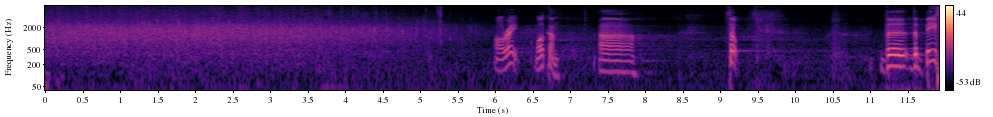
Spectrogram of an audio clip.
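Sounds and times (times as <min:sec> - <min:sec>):
audience applause: 0:00.0 - 0:06.0
speech: 0:06.0 - 0:08.0, 0:09.1 - 0:09.7, 0:11.2 - 0:11.9.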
